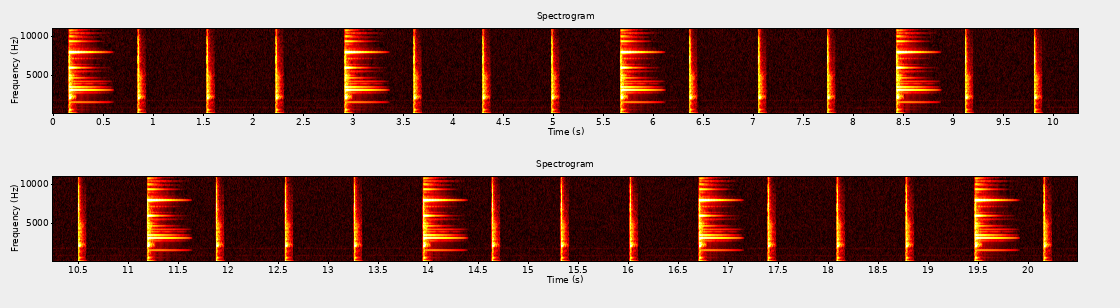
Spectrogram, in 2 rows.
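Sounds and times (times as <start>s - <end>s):
metronome ticking: 0.2s - 4.4s, 5.7s - 7.2s, 7.8s - 10.6s, 11.2s - 12.0s, 14.0s - 18.2s, 18.8s - 20.3s.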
